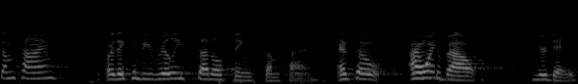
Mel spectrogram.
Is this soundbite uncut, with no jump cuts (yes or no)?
no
